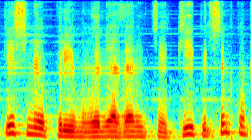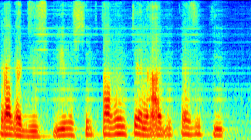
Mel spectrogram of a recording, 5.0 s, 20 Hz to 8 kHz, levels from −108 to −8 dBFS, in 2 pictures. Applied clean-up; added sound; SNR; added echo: neural separator model SepFormer DNS4.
